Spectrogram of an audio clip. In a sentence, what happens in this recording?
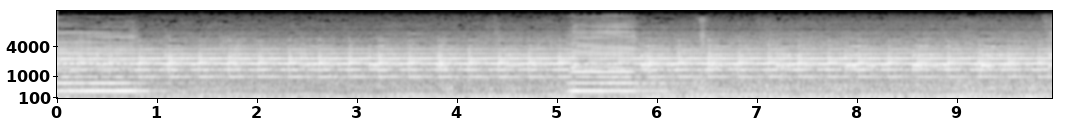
A train horn blowing and alarm bells ringing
